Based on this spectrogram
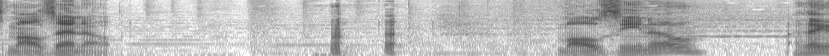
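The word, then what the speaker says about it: Malzeno: You're not sure how to pronounce Malzahno? It's Malzahno. Malzahno? I think it's Malzahno.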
